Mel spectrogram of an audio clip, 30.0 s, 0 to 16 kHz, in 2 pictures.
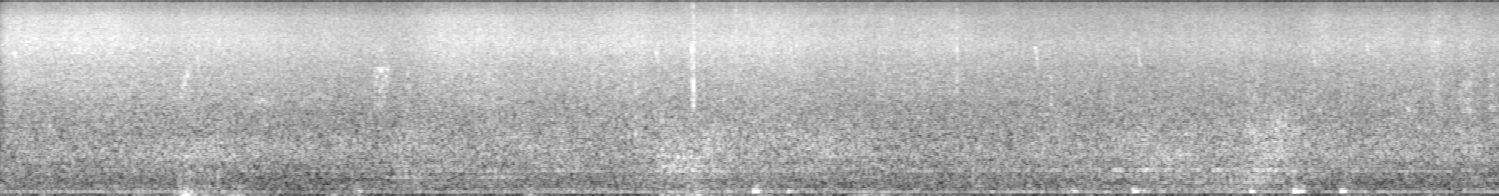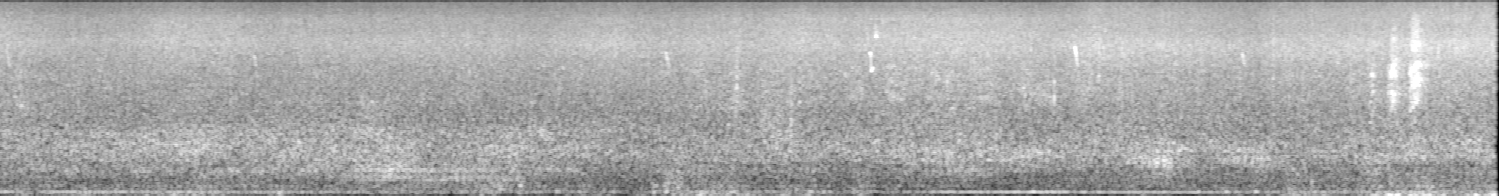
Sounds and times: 23.6s birds 29.9s

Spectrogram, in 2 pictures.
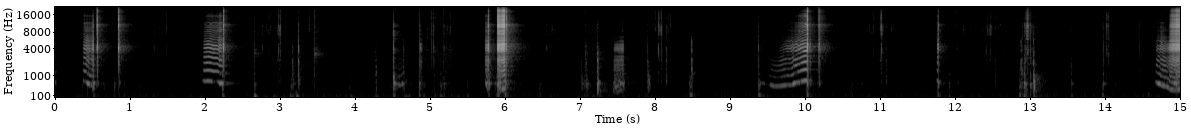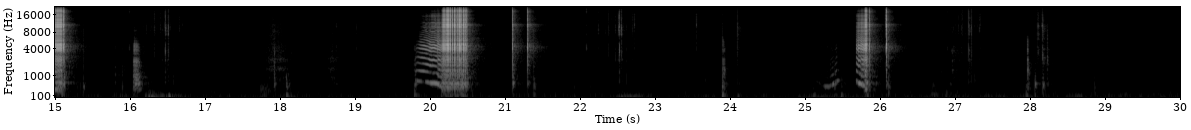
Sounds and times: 0.4s squeaky office chair 0.7s
2.0s squeaky office chair 2.4s
5.8s squeaky office chair 6.1s
9.6s squeaky office chair 10.2s
14.7s squeaky office chair 15.2s
19.8s squeaky office chair 20.6s
25.2s squeaky office chair 26.2s

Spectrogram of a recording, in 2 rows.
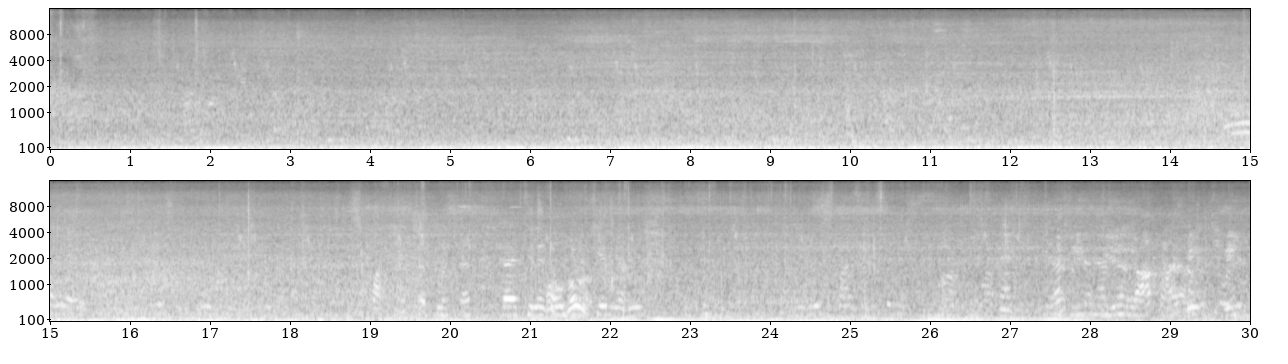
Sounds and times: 6.2s People 30.0s

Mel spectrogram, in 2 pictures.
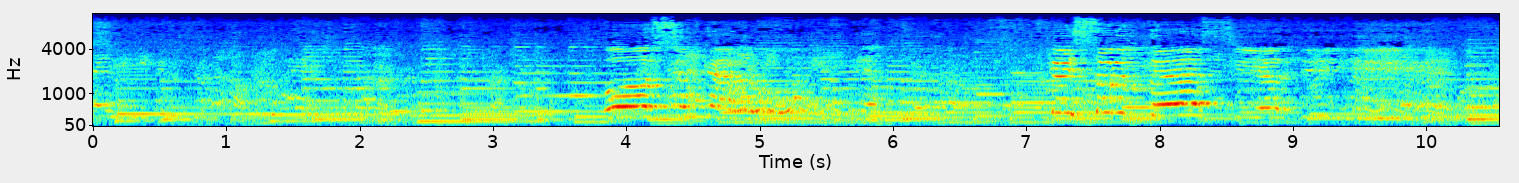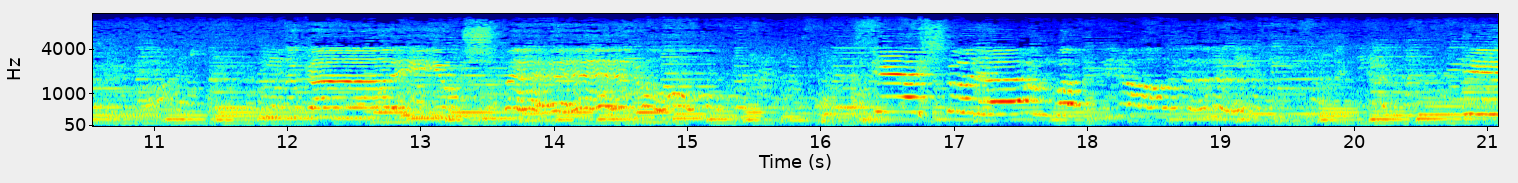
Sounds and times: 0.0s guitar 21.0s
0.0s people are chatting and eating 21.0s
3.8s lady singing a traditional Portuguese song 10.5s
11.6s lady singing a traditional Portuguese song 21.0s

